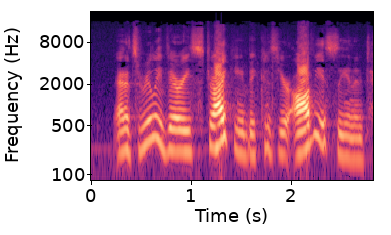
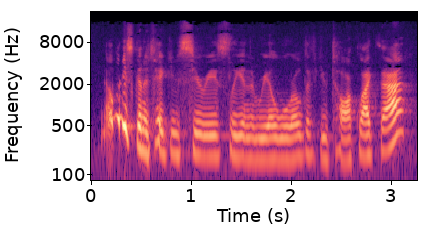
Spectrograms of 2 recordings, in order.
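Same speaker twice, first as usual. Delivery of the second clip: normal talking voice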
